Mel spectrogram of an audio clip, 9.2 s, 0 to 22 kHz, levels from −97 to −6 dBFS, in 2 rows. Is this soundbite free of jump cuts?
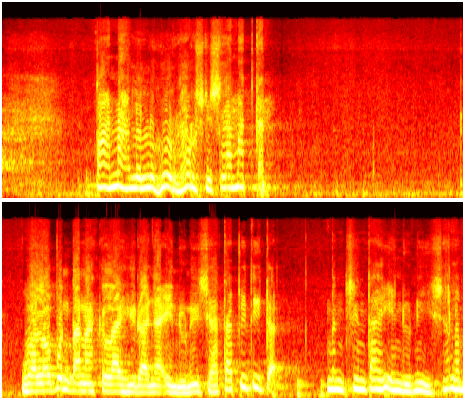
yes; 0 cuts

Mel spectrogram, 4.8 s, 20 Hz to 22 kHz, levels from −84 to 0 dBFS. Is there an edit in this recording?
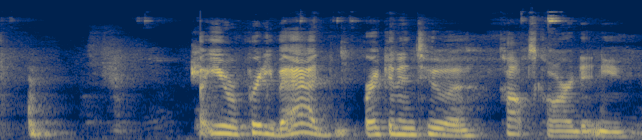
yes; 1 cut; at 1.5 s

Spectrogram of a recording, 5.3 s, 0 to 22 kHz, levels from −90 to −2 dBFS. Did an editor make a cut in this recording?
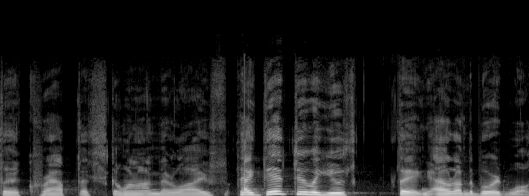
yes; 1 cut; at 2.4 s

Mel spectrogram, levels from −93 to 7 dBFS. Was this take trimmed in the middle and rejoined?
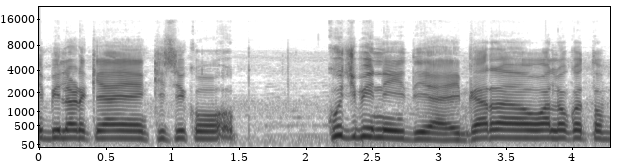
yes; 1 cut; at 3.1 s

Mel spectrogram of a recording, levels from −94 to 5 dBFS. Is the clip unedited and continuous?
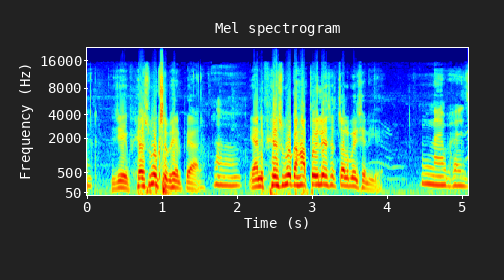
yes; 0 cuts

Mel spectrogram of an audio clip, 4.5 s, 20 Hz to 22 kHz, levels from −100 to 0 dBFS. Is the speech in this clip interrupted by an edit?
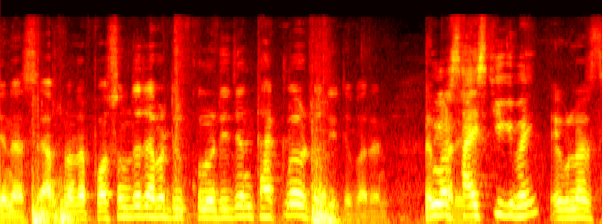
yes; 1 cut; at 3.1 s

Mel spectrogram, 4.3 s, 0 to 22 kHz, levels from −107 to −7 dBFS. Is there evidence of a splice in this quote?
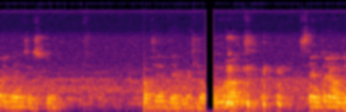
yes; 1 cut; at 2.1 s

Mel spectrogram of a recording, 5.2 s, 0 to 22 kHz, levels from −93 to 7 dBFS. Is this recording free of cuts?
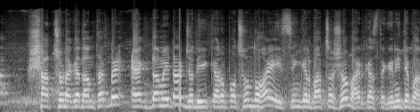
no; 1 cut; at 2.2 s

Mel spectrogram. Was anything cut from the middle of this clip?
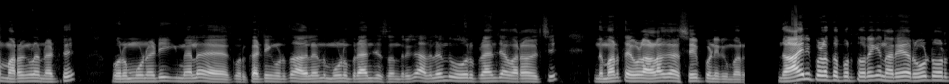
yes; 1 cut; at 7.4 s

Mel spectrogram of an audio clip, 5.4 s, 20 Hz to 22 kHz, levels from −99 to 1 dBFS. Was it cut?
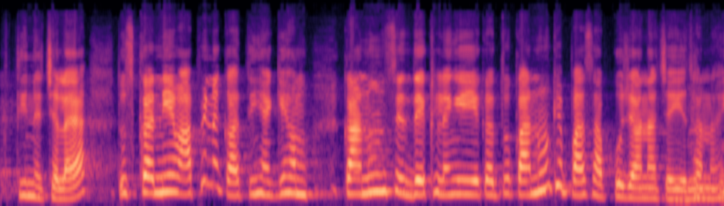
no; 0 cuts

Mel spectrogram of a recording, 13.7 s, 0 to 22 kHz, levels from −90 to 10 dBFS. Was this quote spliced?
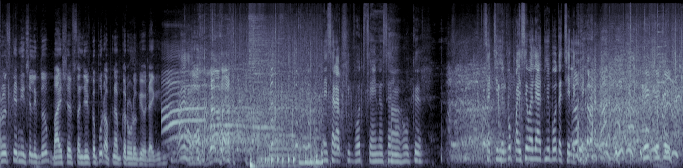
yes; 1 cut; at 6.4 s

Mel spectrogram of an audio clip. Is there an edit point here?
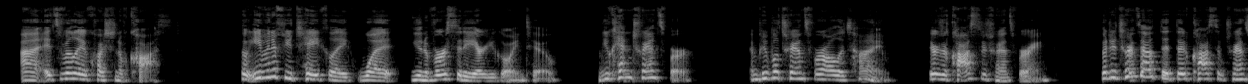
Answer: yes; 3 cuts; at 4.0 s, 6.0 s, 10.9 s

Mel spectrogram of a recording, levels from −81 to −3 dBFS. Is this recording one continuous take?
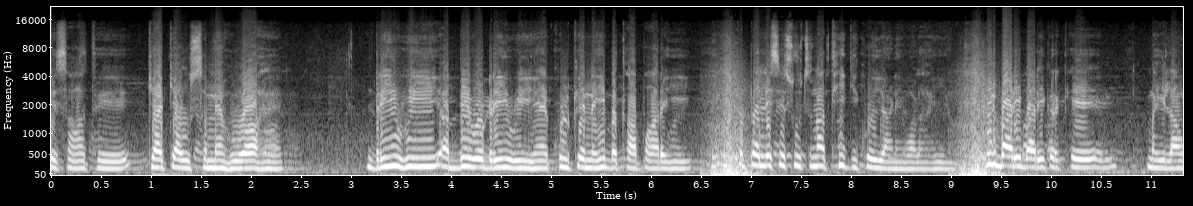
no; 2 cuts; at 6.7 s, 9.1 s

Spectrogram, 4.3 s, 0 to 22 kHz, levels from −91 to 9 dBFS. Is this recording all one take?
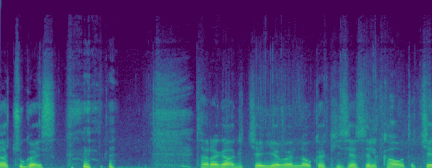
no; 1 cut; at 1.9 s

